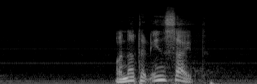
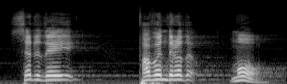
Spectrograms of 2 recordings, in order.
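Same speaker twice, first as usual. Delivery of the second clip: louder, clipped instruction; terse order; 6 semitones higher, 11 dB louder than usual. Retold or imitated. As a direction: give the cook a blunt short order. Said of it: "how you communicate?".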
